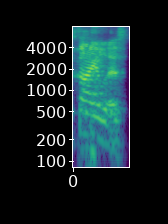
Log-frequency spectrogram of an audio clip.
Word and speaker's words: Tshlas: It's Tshlas. The T is silent.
